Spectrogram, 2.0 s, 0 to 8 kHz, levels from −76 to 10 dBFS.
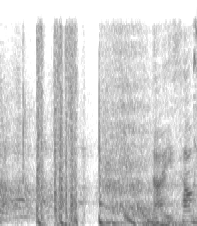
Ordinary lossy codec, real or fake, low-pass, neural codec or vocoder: none; real; 7.2 kHz; none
